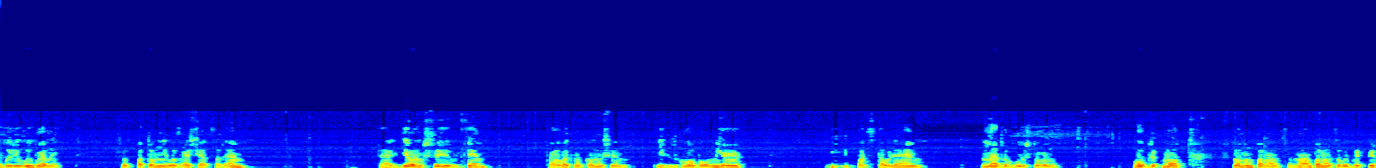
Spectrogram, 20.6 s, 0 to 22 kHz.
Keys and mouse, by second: 4.6 KP_1, 6.8 shift+d, 7.4 click, 10.8-14.3 drag, 16.2 click, 18.0-18.4 middle drag, 19.0 middle click, 19.6 click.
